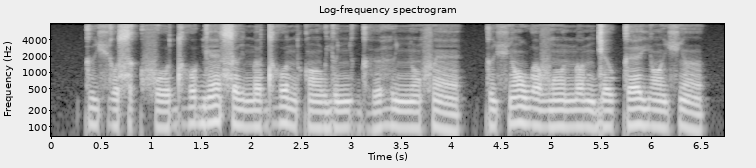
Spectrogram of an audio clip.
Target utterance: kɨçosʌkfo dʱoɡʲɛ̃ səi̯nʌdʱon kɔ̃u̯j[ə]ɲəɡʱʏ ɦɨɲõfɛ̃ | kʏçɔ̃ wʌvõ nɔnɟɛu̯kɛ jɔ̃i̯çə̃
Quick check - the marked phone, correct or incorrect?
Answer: correct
